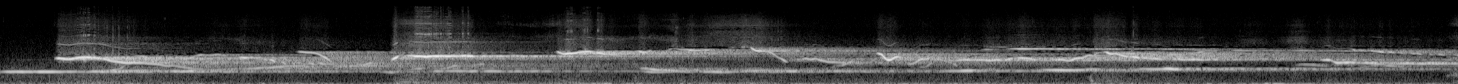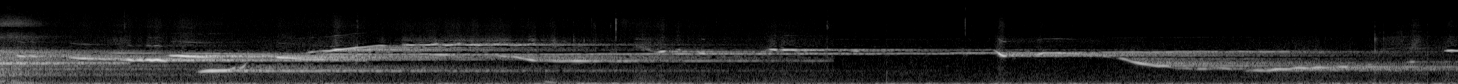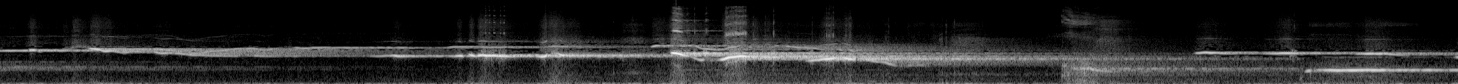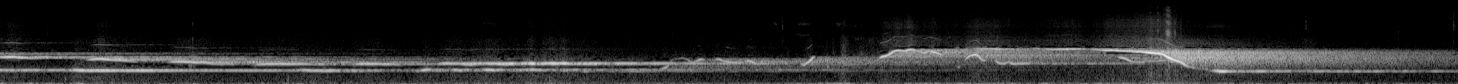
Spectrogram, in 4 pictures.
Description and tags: spooky whistling
Different human whistling layers overlapping each other with an echo effect.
